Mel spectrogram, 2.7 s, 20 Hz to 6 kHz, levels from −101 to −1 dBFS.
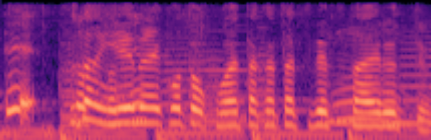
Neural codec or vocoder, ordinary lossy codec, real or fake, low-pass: none; none; real; 5.4 kHz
